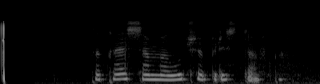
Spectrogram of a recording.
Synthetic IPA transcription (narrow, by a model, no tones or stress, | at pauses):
kɐkajəsaməjəlˠutʂəjəpɾʲɪst̪a̰fkə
